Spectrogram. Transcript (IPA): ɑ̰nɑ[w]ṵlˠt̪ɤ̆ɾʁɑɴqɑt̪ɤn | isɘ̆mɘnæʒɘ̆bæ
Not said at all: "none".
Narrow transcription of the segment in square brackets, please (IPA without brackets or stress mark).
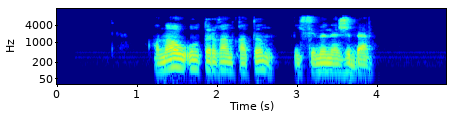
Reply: w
